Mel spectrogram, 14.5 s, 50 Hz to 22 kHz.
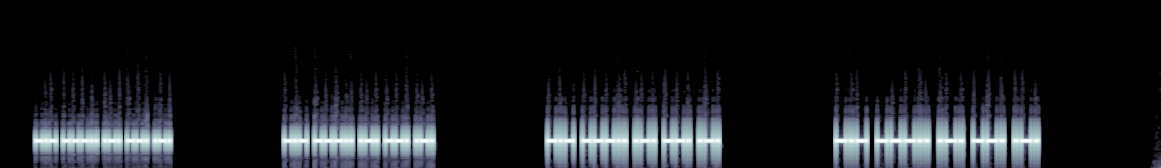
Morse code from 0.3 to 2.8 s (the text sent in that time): K8RGR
